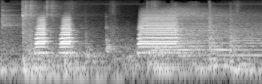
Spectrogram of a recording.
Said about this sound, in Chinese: 车子紧跟在那群人后面缓行，前进了几公尺之后，车子又停了下来。隐隐约约听到杂讯中夹杂的喇叭声。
